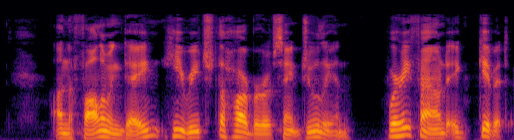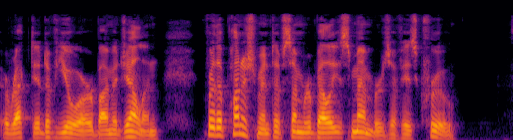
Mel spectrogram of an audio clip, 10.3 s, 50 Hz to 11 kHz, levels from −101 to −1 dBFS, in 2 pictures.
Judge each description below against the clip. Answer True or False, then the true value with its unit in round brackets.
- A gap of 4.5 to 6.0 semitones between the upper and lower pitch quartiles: True (4.8 semitones)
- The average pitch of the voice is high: False (115 Hz)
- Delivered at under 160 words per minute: False (180 wpm)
